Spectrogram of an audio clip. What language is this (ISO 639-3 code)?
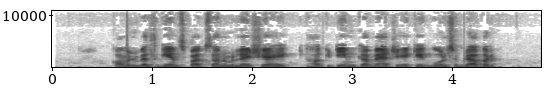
urd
